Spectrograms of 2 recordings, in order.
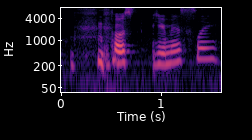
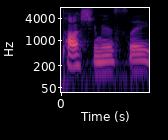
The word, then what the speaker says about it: posthumously: and like a post mortem kind of thing most you miss Lee how do you say that posthumously posthumously you got it yeah I say things audibly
